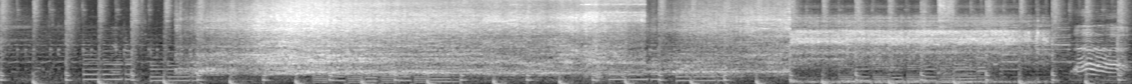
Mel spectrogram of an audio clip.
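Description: Background music with a beat, over a loud rough grinding noise from about two seconds in until about ten seconds: a T'Rex robot tank chassis driving on its metal treads, gear motors running.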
